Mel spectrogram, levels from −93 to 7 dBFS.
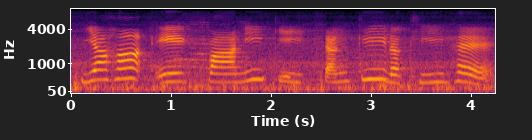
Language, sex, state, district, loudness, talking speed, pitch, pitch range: Hindi, male, Madhya Pradesh, Katni, -16 LUFS, 100 wpm, 290 Hz, 275-365 Hz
